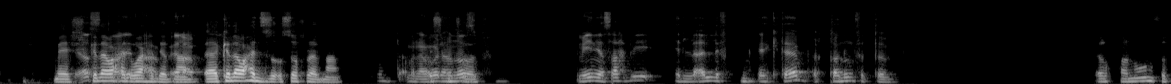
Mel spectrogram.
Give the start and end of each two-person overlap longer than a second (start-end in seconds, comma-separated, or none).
0.7-2.1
